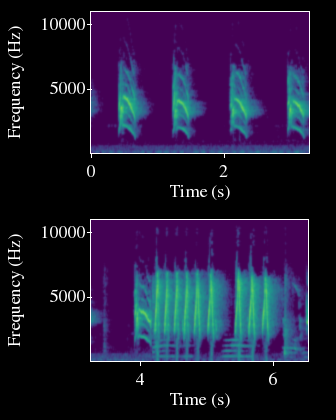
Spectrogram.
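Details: Bar-winged prinia chirping, used as a lure for training birds: four spaced, down-curving chirps about a second apart, then a sudden rapid burst of sharp notes with lower slurred tones mixed in.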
